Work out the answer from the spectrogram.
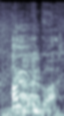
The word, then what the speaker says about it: Ogugua: My real name is OGUGUA.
